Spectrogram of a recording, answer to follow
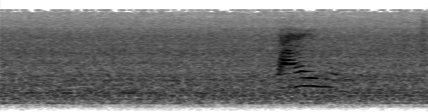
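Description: Tabby house cat giving a single short meow about three seconds in, falling in pitch: a demand to be petted.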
